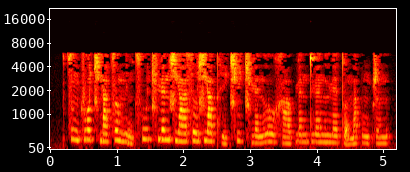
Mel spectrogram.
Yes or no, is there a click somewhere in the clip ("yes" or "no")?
no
